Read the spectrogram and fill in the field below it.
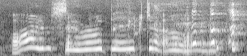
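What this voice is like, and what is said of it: Bad cartoon female voice impression. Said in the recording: “It's like a bad Marge impression.”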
